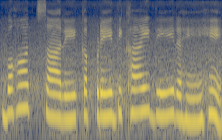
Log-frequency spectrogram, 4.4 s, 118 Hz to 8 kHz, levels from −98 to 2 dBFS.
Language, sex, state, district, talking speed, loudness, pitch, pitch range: Hindi, female, Madhya Pradesh, Dhar, 95 wpm, -14 LUFS, 245 Hz, 230-270 Hz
